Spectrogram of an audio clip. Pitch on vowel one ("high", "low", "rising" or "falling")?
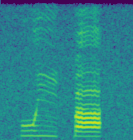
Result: falling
